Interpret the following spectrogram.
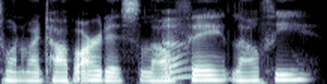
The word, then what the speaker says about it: Laufey: Laufey. It's not Laufey, but I read it. When I see it, I just see Laufey.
